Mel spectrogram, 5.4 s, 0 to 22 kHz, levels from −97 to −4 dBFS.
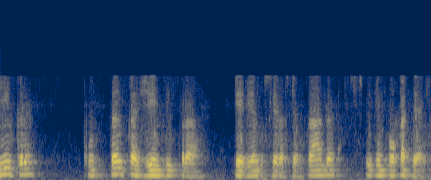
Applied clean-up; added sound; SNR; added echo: neural separator model SepFormer DNS4.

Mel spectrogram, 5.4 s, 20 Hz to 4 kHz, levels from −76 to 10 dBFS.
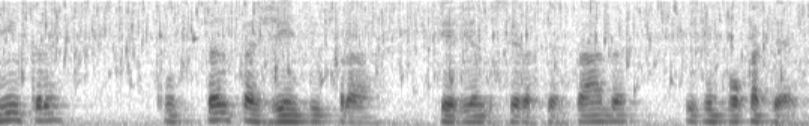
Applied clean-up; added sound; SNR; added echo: none; Stream / Trickle, dribble; 18 dB; reverberation time 0.2 s.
